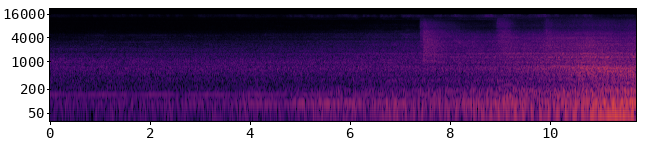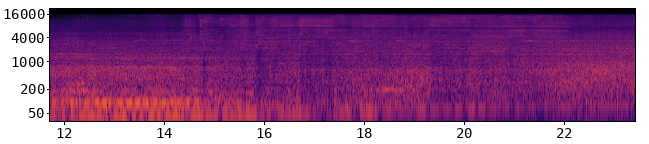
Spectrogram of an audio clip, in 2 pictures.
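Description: Union Pacific diesel freight locomotives approaching and passing close, their engine rumble growing louder, with a sudden burst of noise about seven seconds in. The cars that follow roll by with a steady rumble and high wheel squealing on the curved track.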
